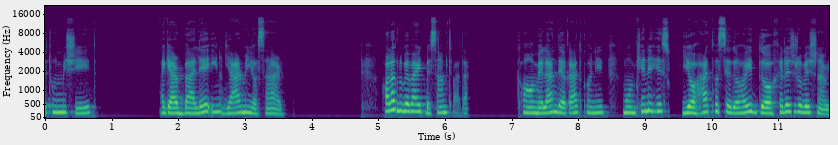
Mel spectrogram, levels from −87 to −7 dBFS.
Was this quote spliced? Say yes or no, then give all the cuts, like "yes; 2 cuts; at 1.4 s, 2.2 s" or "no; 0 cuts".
yes; 4 cuts; at 2.6 s, 5.3 s, 6.1 s, 9.4 s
